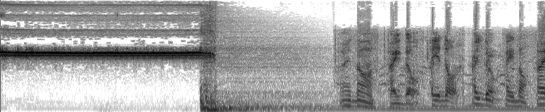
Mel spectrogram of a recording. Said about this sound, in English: The clock starts on my whistle.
